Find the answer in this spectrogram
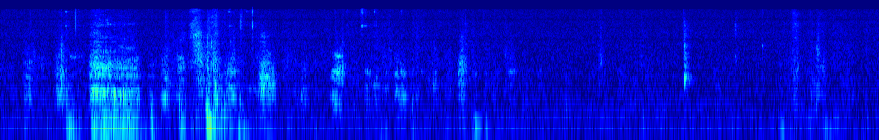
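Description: Two dogs nosing at each other and moving about, making short breathy sounds; the loudest is a rush of noise about a second in, followed by a sharp click about a second later, then a few fainter short sounds.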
